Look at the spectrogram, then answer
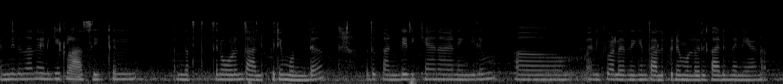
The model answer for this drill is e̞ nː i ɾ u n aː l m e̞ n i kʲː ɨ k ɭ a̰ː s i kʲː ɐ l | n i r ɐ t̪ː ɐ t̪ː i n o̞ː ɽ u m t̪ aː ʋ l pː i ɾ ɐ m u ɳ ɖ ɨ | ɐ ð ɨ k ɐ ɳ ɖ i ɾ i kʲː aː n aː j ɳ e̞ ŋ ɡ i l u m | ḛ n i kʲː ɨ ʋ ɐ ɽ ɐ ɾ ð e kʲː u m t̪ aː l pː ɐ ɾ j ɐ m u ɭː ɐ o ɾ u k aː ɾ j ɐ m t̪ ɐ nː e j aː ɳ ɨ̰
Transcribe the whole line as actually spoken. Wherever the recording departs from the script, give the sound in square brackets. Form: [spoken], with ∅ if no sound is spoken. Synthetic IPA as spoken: e̞ nː i ɾ u [nː] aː l m e̞ n i kʲː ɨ k ɭ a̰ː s i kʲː ɐ l | n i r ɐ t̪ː ɐ t̪ː i n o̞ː ɽ u m t̪ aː [∅] l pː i ɾ ɐ m u ɳ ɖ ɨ | ɐ ð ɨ k ɐ ɳ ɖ i ɾ i kʲː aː n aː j ɳ e̞ ŋ ɡ i l u m | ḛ n i kʲː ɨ ʋ ɐ [ɭ] ɐ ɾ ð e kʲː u m t̪ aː l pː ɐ ɾ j ɐ m u ɭː ɐ o ɾ u k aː ɾ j ɐ m t̪ ɐ nː e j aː ɳ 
